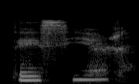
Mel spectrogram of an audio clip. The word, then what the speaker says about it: Tessier: Específicamente, esta clasificación, que es la clasificación de Tessier, se las voy a anotar aquí, se pronuncia así, ay, es con S, Tessier.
